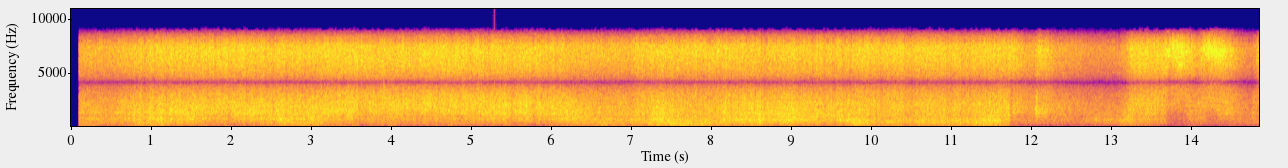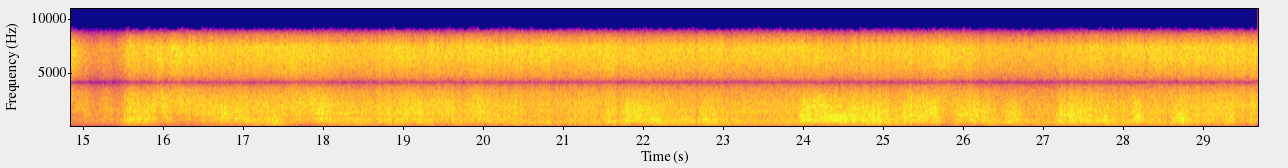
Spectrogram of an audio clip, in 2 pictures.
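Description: Electric horse grooming vacuum-blower running steadily, air rushing through its hose and nozzle as it is drawn over a horse's coat. The air noise dips and wavers for a few seconds around the middle.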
